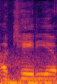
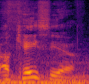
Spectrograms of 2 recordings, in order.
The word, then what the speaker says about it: Acacia: That's the Acadia Park on our right-hand side. Or Acacia. I've done said that park's name wrong so many times.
